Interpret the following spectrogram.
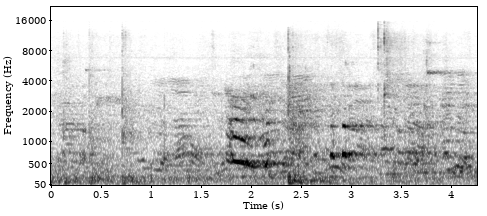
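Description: Voices calling out during a basketball game, loudest about halfway through, with a few separate thuds of a basketball bounced on a hardwood court.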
